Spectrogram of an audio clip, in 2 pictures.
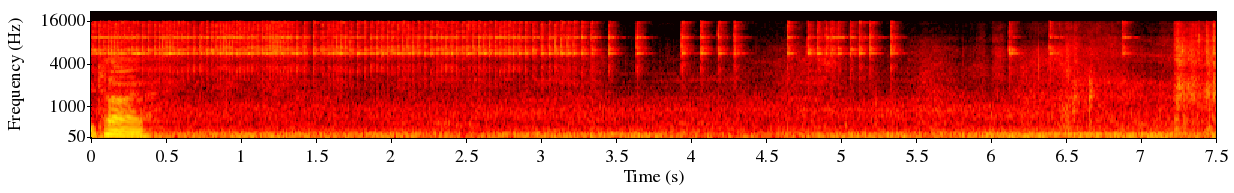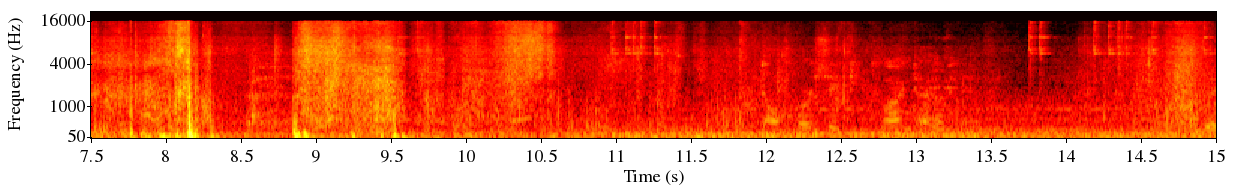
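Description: A fishing reel whirs and clicks as a line is reeled in.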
